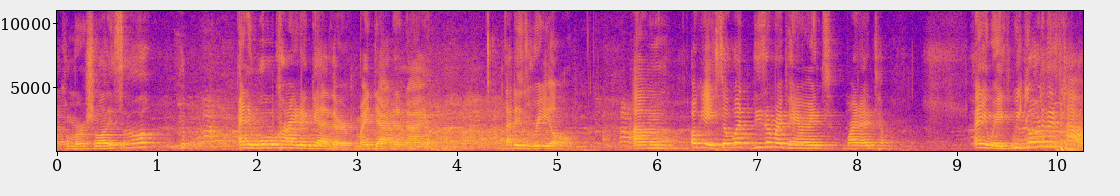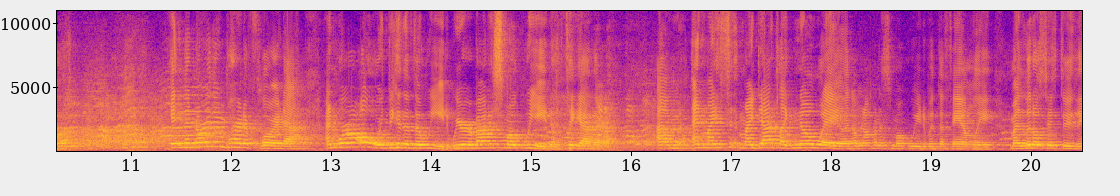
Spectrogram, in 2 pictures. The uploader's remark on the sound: This episode was recorded live from Max Watt's at the Melbourne International Comedy Festival show.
